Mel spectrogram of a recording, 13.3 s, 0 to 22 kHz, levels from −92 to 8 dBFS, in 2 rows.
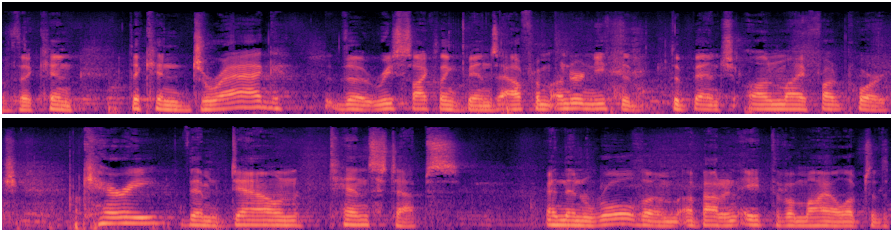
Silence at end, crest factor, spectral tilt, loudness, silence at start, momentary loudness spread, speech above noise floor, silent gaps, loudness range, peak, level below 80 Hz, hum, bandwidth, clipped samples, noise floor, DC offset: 0 s; 18 dB; -5.5 dB/octave; -20 LUFS; 0 s; 7 LU; 22 dB; none; 1 LU; -2 dBFS; -48 dBFS; none; 16.5 kHz; under 0.1%; -42 dBFS; under 0.1%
